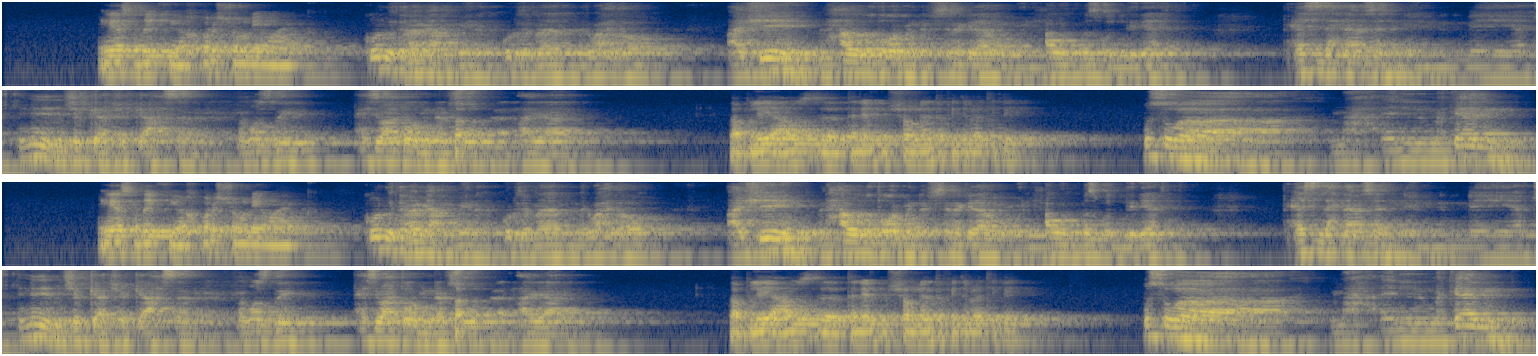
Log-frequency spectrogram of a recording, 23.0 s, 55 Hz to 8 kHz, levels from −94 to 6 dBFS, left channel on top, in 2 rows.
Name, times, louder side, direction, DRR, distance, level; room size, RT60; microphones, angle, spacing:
voice 1, 0.7-2.2 14.9-15.0 17.0-19.1, right 1 dB, 30° right, -2 dB, 1.8 m, -17 dB
voice 2, 2.7-4.9 5.4-8.7 9.6-13.8 14.1-15.8 20.1-22.8, right 1 dB, 80° right, -4 dB, 4.2 m, -20 dB
21.0 x 16.0 x 2.9 m, 1.3 s
head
